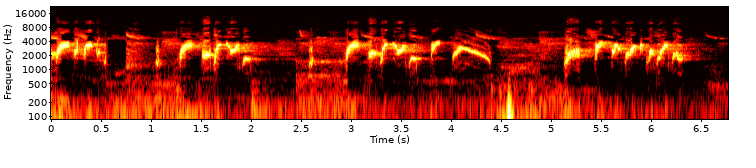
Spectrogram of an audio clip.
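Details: Red-whiskered bulbul song for training newly caught birds to sing in contests: repeated cheerful phrases of rapid, bouncing whistles and down-slurred notes, with one sharp tap partway through.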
